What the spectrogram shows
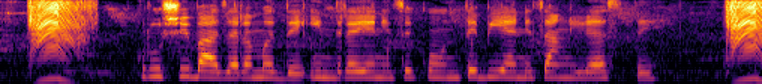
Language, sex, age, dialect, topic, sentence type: Marathi, female, 18-24, Standard Marathi, agriculture, question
